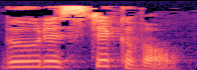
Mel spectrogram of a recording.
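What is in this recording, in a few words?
"Buddhistical", English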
